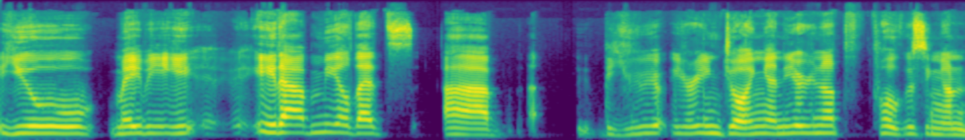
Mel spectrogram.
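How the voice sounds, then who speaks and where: On a very clean recording with a silent background, a woman with a Spanish accent speaks at a moderate pace. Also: dry, close sound with no echo. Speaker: women's health expert. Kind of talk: interview. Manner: halting.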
